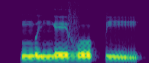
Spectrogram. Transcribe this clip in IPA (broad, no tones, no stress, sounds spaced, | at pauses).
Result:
ŋʷ i ŋ e v o k͡p i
